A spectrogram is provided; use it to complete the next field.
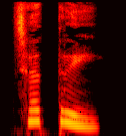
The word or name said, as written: ಚತ್ತರಿ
